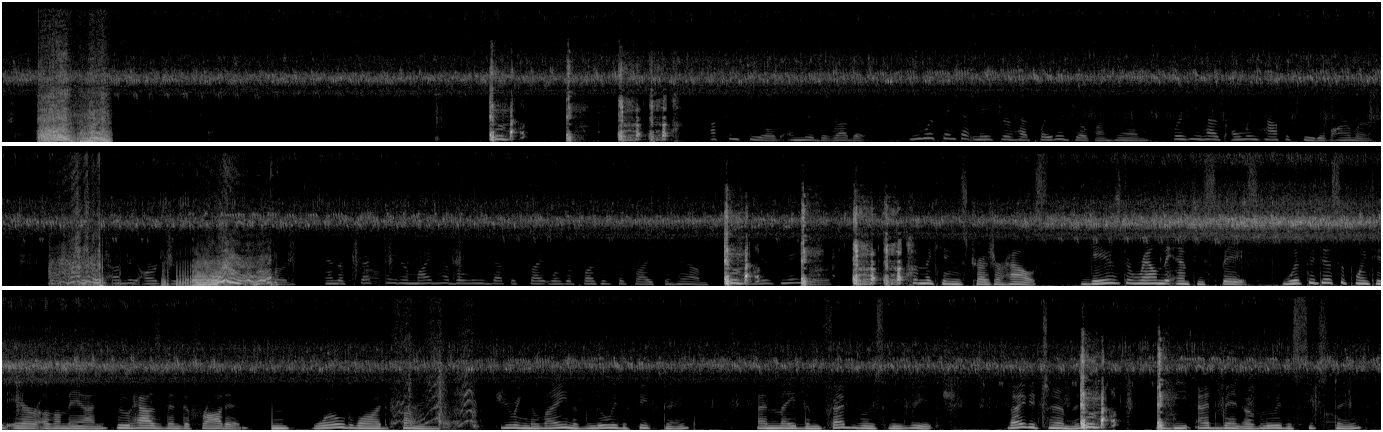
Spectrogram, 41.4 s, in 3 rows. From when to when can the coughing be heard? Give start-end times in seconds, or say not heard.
4.8-6.8, 21.0-22.9, 38.4-39.2.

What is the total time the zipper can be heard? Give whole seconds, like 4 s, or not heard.
4 s.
